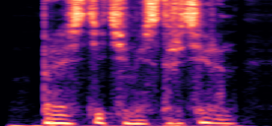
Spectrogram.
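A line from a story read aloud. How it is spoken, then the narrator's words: Frightened. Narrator (Russian): испуганно проговорил Келл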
